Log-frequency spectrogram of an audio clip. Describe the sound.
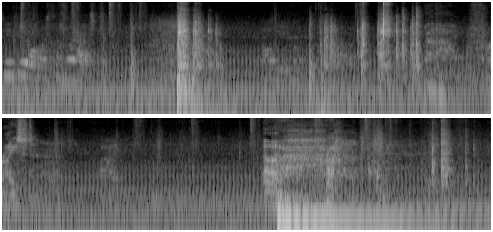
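A door is shut at the Free Radio Santa Cruz station with a sharp knock and latch clatter, amid scattered clicks and rattles, followed by a louder low rumbling burst near the end. A muffled voice sounds faintly in the background.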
